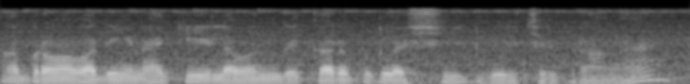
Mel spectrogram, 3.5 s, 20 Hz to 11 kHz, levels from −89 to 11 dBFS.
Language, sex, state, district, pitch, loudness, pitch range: Tamil, male, Tamil Nadu, Kanyakumari, 115 Hz, -15 LUFS, 105-120 Hz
